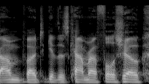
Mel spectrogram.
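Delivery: ordinary delivery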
